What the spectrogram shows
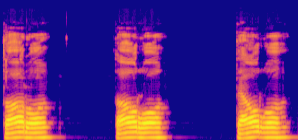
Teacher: تا کو ہلکا پڑھنا ہے، را کو پر پڑھنا ہے۔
